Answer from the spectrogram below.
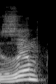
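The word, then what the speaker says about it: Xen: Ну, собственно, уж коль мы заговорили о Citrix и Zen, правильно произносить все-таки Zen.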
